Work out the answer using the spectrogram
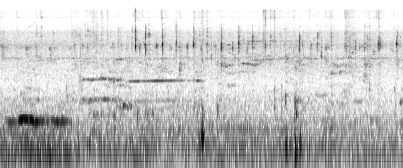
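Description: Near silence with faint bird sounds: a short low coo near the start, a thin held whistle about two seconds in, and scattered soft chirps and ticks.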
